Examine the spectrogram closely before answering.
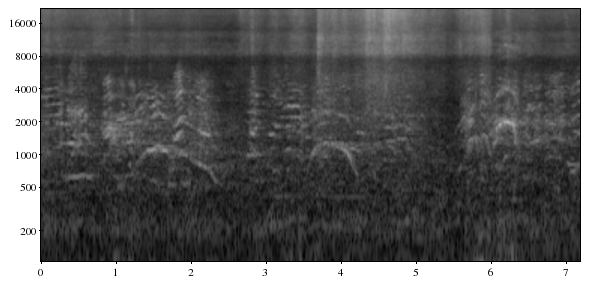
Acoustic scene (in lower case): park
